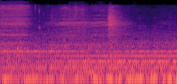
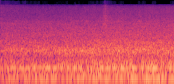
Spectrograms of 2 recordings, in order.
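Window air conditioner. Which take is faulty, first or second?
first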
